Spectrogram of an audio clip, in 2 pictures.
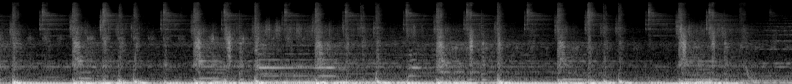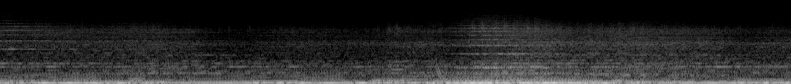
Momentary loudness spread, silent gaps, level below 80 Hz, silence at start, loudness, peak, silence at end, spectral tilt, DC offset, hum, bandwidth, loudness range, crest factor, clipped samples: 13 LU; none; -18 dBFS; 0 s; -22 LUFS; -2 dBFS; 0 s; -6 dB/octave; under 0.1%; none; 14.5 kHz; 12 LU; 14 dB; under 0.1%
